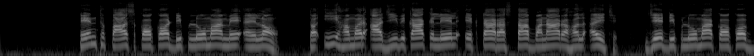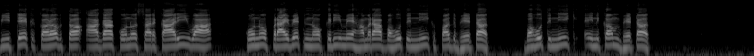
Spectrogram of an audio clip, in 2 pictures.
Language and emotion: Maithili, neutral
